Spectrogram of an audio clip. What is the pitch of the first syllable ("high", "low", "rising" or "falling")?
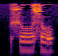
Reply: low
